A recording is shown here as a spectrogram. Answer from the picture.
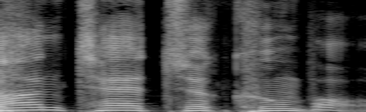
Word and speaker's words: Antetokounmpo: Well, I had to I had to wait to Antetokounmpo.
